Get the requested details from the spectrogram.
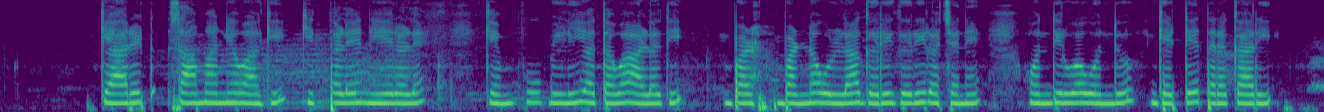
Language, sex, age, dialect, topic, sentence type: Kannada, female, 18-24, Mysore Kannada, agriculture, statement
